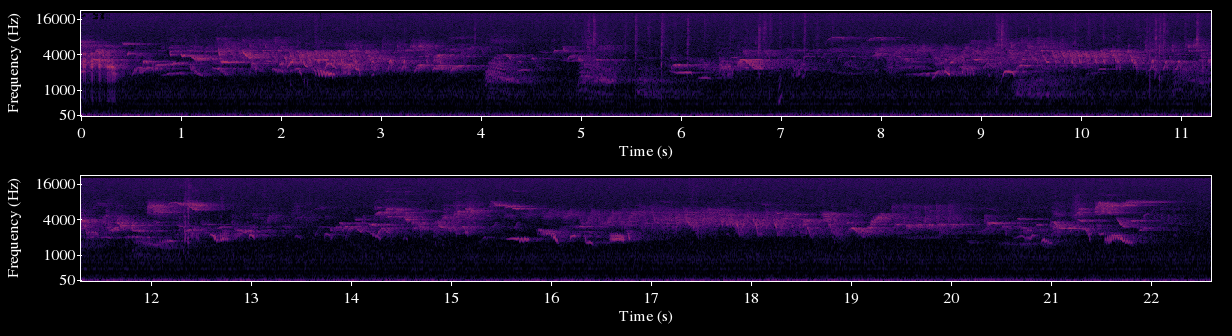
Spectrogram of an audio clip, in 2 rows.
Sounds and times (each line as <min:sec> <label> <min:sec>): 0:00.0 frog 0:00.4
0:00.0 other birds 0:00.5
0:00.0 crows 0:00.6
0:04.1 crows 0:05.9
